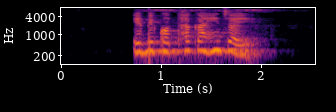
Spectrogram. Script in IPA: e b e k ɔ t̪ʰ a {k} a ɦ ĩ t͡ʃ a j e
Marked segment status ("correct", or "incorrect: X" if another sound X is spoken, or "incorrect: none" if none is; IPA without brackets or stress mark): correct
